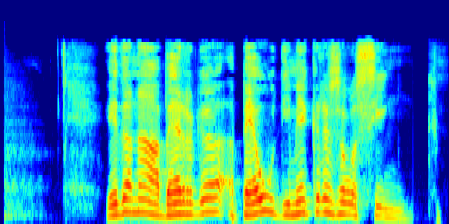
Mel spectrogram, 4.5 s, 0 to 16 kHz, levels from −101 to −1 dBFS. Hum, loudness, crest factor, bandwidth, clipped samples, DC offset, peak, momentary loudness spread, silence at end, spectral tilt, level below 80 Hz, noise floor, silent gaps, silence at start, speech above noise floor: none; -22 LUFS; 18 dB; 8.4 kHz; under 0.1%; under 0.1%; -6 dBFS; 11 LU; 0.1 s; -4.5 dB/octave; -62 dBFS; -60 dBFS; none; 0.75 s; 38 dB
